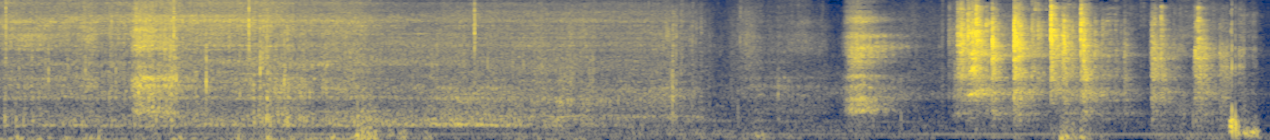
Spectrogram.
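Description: Decathlon Stilus electric mountain bike ridden along a rough, overgrown trail: steady tyre and trail noise that quietens after about seven seconds, then a run of short, sharp noises and a few low thumps near the end.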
